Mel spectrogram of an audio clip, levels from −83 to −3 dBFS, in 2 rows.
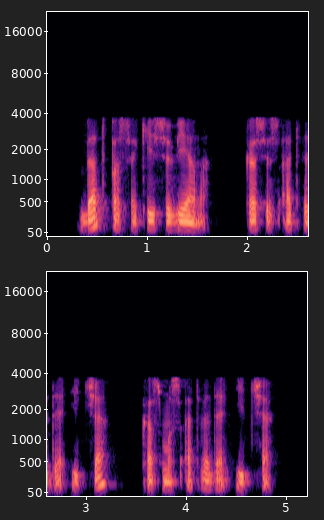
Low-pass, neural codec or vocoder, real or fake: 3.6 kHz; none; real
